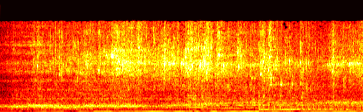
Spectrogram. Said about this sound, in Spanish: Como un listón brillante que serpenteaba en el llano. Era Atoyatl, el río.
